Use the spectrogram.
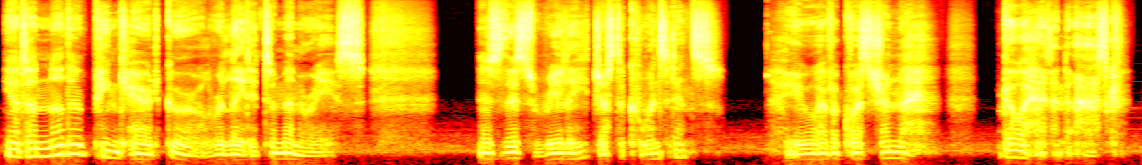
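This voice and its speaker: Aloof game scholar, husky, dry wit, widely swinging intonation. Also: male voice, low voice, very animated, slow pace, exaggerated voice. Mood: skeptical. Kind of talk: scripted game character lines.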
